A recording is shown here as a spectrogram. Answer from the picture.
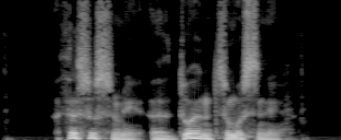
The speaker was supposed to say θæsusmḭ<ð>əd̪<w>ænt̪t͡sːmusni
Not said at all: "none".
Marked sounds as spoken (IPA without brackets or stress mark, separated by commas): ð, w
